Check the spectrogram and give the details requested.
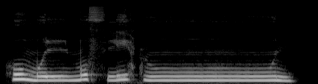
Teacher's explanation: Ha is from the middle of the throat. Okay, and this is from the halkia letters, so we read it from the middle of the throat.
